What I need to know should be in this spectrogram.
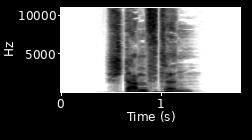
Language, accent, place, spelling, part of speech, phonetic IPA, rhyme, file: German, Germany, Berlin, stampften, verb, [ˈʃtamp͡ftn̩], -amp͡ftn̩, De-stampften.ogg
- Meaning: inflection of stampfen: 1. first/third-person plural preterite 2. first/third-person plural subjunctive II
